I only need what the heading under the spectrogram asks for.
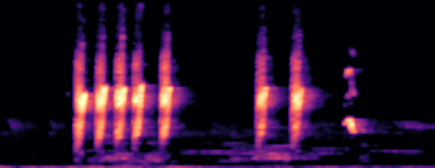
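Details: A Van Hasselt's sunbird (Leptocoma sperata), kept as a cage bird, gives a quick run of five very high, sharp chipping notes, then two more and a thin falling note, over faint low background hum.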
